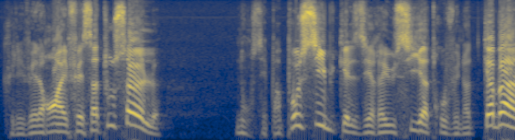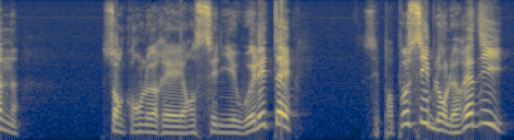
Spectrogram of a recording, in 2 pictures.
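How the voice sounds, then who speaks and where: A man reading a storybook who voices a furious boy gang leader, roaring out accusations in a high, loud voice. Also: huge pitch swings, normal speed, no echo, studio quality.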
